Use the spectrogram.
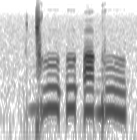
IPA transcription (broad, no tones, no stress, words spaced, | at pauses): ɡ͡ǀuːʔuʔɒɡu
